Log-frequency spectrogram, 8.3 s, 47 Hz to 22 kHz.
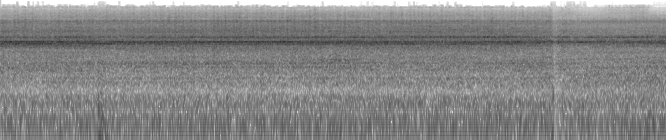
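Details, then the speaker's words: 2002 Dodge Durango R/T idling after water pump replacement, leak check: constant high whirring rasp from worn A/C compressor clutch bearing, making a lot of noise; A/C to be bypassed with shorter belt. "one thing we did notice when we were putting the belt back on clutch on the air conditioner the bearing is worn out"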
